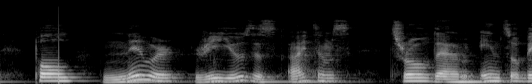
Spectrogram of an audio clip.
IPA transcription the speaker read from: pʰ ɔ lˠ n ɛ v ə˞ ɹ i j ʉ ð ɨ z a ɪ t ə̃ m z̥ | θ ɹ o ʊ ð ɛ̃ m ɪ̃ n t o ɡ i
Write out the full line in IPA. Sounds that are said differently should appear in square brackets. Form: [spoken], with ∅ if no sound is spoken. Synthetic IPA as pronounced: pʰ ɔ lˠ n ɛ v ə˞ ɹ i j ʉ [z] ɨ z a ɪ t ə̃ m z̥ | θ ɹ o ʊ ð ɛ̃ m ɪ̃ n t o [b] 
